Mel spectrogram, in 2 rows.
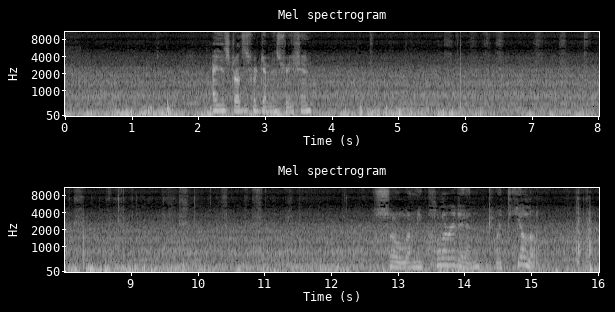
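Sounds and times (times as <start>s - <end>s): low rumble: 0.0s - 16.0s
marker scratching on paper: 5.6s - 11.6s.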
